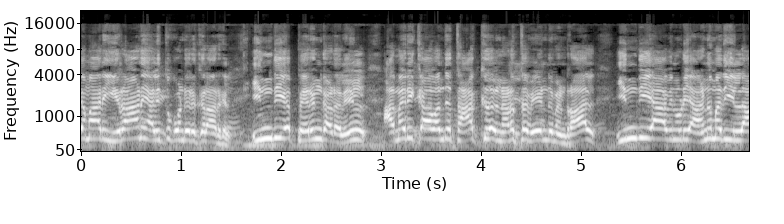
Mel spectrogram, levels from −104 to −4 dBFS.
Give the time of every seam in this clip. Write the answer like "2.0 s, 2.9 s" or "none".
1.6 s

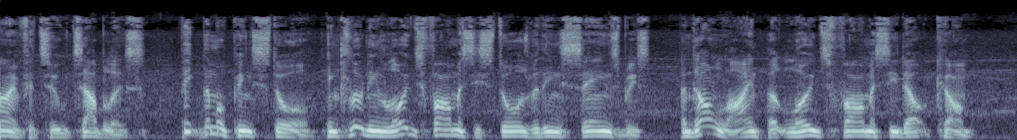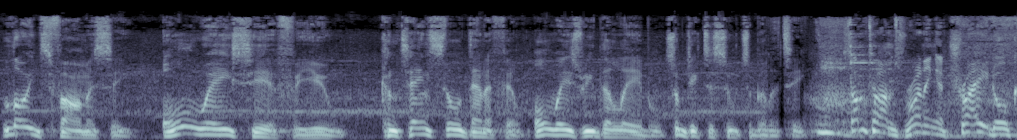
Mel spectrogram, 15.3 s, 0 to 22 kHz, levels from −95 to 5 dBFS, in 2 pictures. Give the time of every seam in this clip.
13.6 s

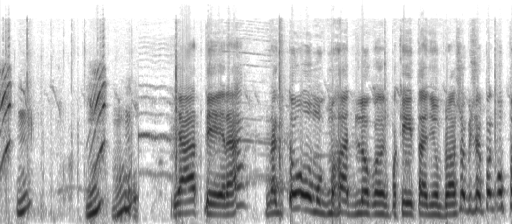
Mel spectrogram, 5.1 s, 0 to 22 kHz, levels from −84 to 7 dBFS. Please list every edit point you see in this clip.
1.4 s

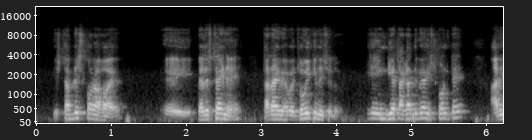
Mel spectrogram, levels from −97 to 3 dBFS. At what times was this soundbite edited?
4.4 s

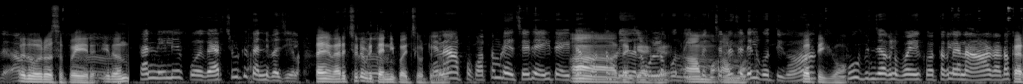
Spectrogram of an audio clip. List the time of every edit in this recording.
1.3 s

